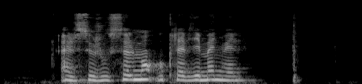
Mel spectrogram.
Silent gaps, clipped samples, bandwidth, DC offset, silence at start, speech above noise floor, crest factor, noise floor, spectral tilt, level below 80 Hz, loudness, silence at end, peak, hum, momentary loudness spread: none; under 0.1%; 11.5 kHz; under 0.1%; 0.6 s; 47 dB; 16 dB; -70 dBFS; -5 dB/octave; -58 dBFS; -24 LUFS; 0.65 s; -10 dBFS; none; 9 LU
